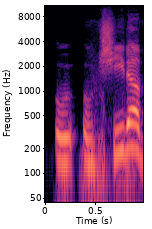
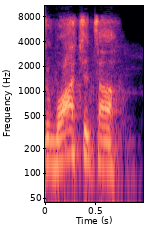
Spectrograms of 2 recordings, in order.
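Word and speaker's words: Ouachita: i'm gonna try it uchida baptist university what how do you say it it's wachata watching i was not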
